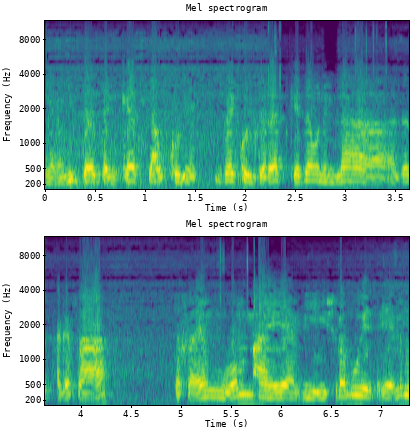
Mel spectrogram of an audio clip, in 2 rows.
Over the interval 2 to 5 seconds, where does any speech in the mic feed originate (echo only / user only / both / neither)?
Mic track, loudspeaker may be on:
echo only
